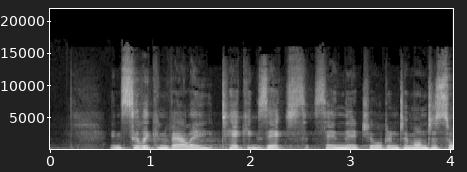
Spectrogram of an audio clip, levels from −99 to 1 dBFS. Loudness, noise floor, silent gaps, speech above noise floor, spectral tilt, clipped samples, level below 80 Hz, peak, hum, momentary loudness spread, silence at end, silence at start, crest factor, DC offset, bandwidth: -26 LUFS; -57 dBFS; none; 31 dB; -4 dB/octave; under 0.1%; -66 dBFS; -12 dBFS; none; 6 LU; 0 s; 0.6 s; 16 dB; under 0.1%; 15.5 kHz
